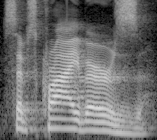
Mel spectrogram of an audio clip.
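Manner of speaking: Subscribers, very slow, ending in a buzzing Z; final S voiced. Shown as a demonstration. Teacher shows the final S, slow Subscribers ending in Z. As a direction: stretch Subscribers and finish on a z sound. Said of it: "C'est un the".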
